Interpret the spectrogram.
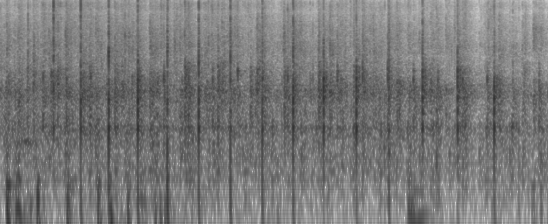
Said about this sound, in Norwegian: Applaus for det. Applaus.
